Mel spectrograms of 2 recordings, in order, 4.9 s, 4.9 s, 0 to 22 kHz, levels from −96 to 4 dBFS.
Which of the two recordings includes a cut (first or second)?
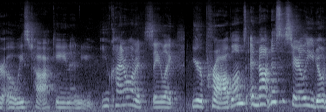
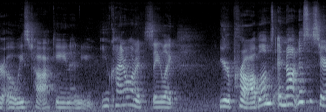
first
